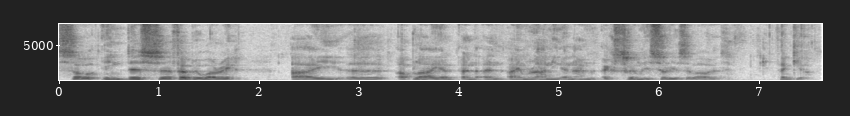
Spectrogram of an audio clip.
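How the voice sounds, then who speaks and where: With audible room echo, a man with a non-native accent speaks at a medium pitch and moderate pace in a monotone, flat intonation. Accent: foreign. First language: not English. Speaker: school board candidate. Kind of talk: candidate forum statement. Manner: halting, many fillers.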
